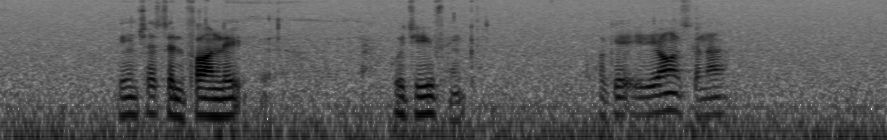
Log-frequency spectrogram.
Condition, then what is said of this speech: Multiple sclerosis. I apologise in advance if I'm starting to slur my words, because as part of MS, as you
